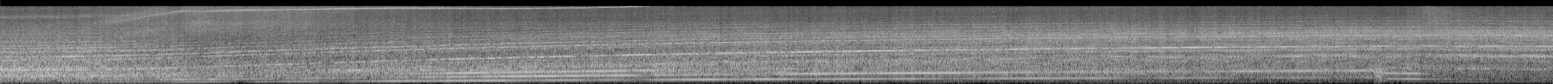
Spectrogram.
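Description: Audi B9 S5's turbocharged 3.0-litre V6, running a Stage 2+ tune with an aftermarket downpipe and an otherwise stock exhaust, pulling at full throttle in fifth gear on an all-wheel-drive chassis dyno. The engine note rises steadily through the revs for about twelve seconds, then drops sharply near the end.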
